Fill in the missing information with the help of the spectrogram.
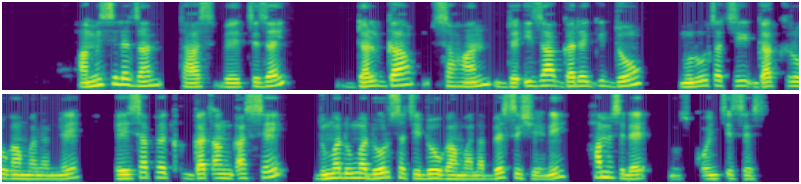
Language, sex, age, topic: Gamo, male, 18-24, agriculture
